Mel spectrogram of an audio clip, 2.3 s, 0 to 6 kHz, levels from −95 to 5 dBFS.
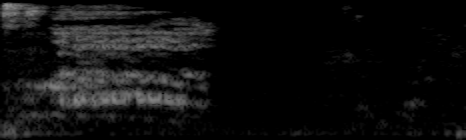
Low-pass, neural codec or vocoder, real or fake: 5.4 kHz; none; real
